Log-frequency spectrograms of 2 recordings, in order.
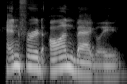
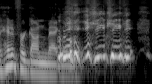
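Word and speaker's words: Henford-on-Bagley: you even spell that it's henford Dash on dash Bagley henford on Bagley yeah cuz you said hen for gone Bagley Dion like the hen's gone somewhere and bagley's going to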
